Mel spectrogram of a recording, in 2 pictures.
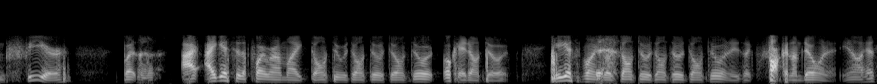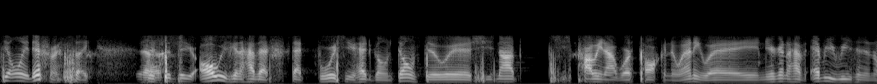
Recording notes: on the phone to do a podcast I had wanted to do for a very long time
